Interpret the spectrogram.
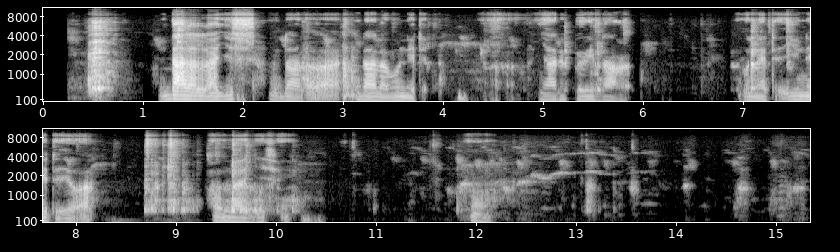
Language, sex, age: Wolof, male, 18-24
